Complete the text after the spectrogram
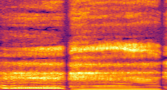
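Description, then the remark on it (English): Loud heavy breathing: a person takes two long, drawn-out breaths with a strained, voiced edge, separated by a brief pause, and then starts a third. No talking. “Do some heavy breathing.”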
